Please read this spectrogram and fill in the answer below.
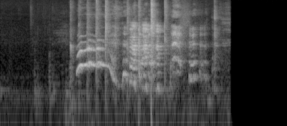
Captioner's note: applause, laughter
